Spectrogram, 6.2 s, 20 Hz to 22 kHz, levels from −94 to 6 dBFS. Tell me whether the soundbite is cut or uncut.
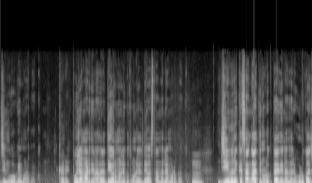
uncut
